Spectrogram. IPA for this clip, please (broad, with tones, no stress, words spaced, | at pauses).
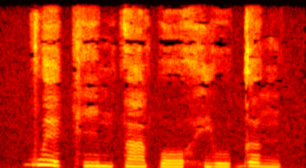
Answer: ɡwe˥˧kʰi˧mt̪ã˧ po˧hju˧ ɡə˥˧ŋ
